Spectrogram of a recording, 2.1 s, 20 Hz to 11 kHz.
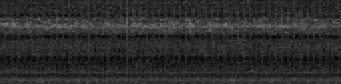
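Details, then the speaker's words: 1988-97 Nissan D21 Hardbody idles smoothly after AC pulley replacement, steady engine hum with no belt squeal or chirp; previously had a nasty squeal on startup. "So we just got done testing out the hard body, making sure our pulley don't squeal, and it sounds good, man."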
